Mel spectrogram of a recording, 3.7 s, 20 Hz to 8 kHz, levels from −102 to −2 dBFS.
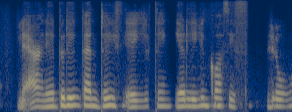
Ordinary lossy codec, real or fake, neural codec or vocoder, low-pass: none; fake; codec, 16 kHz, 0.5 kbps, X-Codec, HuBERT features, trained on balanced general audio; none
